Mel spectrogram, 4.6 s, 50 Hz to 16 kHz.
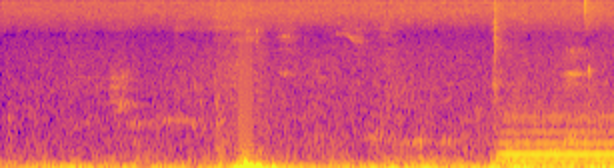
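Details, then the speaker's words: Microwave oven transformer modified for 110/220 V pyrograph use, both primaries wired in parallel. A steady mains buzz turns into a louder, layered hum; the transformer is overloaded, too much current for its small core. "Ó, o barulho é mais alto. Ele vai funcionar, pessoal, ligando os dois primário em paralelo. E vai funcionar, só que eu não recomendo usar os dois, pessoal, porque usando os dois primários, né, é muita corrente para pouco metal."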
